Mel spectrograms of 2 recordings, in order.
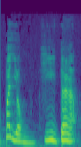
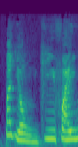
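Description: First: The last syllable is pronounced zoek. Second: The last syllable is pronounced fai. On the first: The speaker calls it wrong. "可能有九个呢都读做不容置啄" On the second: The speaker calls it right. "一句所谓不容置喙这句成语"

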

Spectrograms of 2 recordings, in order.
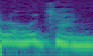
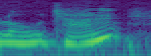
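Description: First: The last syllable keeps a low level tone. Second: The last syllable is said with a rising tone. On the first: The speaker calls it wrong. "就唔叫老陈" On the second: The speaker calls it right. "就叫老陈"

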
